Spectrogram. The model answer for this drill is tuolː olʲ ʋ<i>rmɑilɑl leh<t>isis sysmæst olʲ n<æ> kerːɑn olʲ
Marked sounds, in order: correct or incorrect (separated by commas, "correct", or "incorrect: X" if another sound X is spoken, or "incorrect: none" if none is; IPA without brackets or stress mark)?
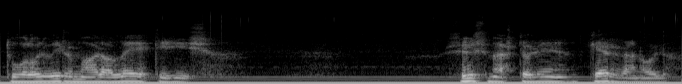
correct, correct, incorrect: i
